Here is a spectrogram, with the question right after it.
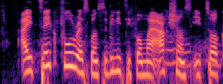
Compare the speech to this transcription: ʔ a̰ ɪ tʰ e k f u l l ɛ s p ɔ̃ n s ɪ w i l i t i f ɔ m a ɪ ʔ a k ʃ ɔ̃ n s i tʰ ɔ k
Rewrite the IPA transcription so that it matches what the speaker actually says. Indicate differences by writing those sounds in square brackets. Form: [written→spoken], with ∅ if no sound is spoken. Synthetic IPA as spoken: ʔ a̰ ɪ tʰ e k f u l [l→ɹ] ɛ s p ɔ̃ n s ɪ [w→b] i l i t i f ɔ m a ɪ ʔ a k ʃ ɔ̃ n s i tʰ ɔ k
